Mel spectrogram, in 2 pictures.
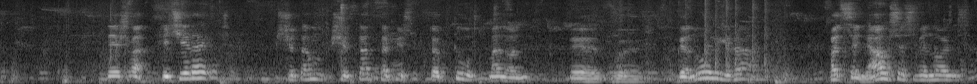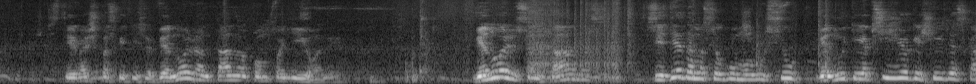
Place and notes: Lithuania, Juknenai, poetry event
lithuanian poet Algimantas Baltakis speaks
